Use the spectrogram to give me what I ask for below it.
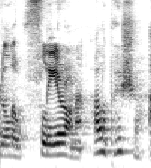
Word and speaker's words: alopecia: Something we were going to discuss today was, am I saying it correctly? Alopecia. – Yes.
